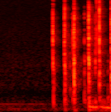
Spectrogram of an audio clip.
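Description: Burst of quick keystrokes on a computer keyboard as a short command is typed, close and fairly loud after a quiet second, with no talking.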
